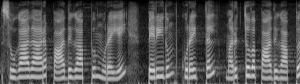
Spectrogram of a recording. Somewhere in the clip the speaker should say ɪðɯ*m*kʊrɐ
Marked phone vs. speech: correct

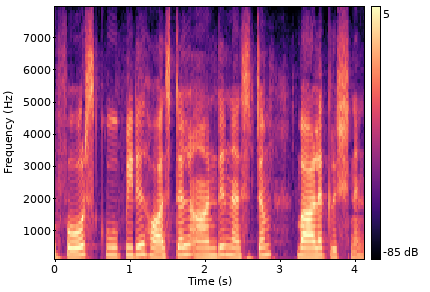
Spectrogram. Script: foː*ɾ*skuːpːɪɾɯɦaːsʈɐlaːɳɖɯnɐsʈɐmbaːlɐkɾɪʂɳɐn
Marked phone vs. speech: correct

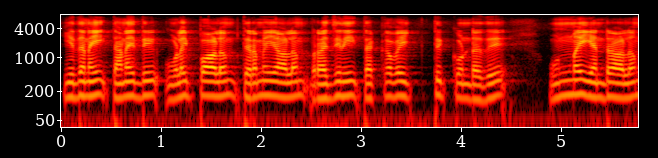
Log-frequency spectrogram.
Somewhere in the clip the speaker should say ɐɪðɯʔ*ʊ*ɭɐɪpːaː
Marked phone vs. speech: correct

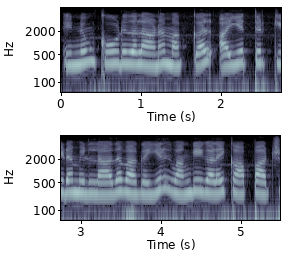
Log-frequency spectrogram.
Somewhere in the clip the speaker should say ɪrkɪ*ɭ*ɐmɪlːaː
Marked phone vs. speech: incorrect: ɽ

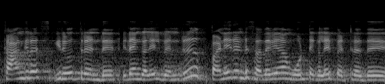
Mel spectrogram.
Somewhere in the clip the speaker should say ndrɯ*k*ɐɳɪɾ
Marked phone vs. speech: incorrect: p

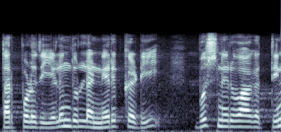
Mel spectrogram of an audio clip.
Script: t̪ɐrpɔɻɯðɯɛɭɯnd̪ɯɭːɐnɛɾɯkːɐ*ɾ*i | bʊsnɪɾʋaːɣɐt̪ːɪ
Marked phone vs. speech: incorrect: ɽ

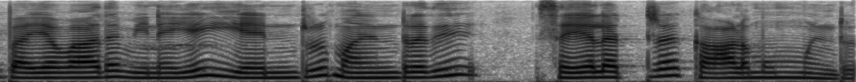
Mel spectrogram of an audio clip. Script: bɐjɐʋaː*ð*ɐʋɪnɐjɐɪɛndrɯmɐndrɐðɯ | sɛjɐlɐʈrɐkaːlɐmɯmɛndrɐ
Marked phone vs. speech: correct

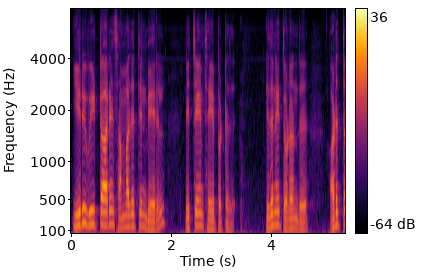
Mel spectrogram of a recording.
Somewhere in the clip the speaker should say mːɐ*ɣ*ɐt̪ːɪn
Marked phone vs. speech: incorrect: ð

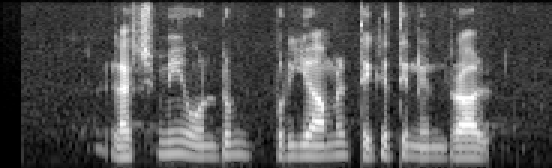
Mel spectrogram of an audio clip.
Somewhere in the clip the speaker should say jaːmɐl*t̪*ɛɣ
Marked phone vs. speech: correct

